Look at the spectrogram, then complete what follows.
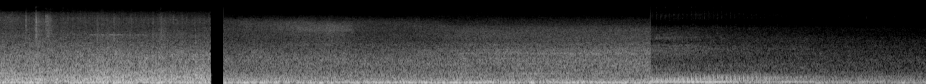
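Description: Steady road-traffic noise, a continuous rumble and hiss, broken by a brief dropout about two seconds in.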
